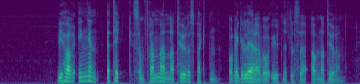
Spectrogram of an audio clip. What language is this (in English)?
Norwegian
